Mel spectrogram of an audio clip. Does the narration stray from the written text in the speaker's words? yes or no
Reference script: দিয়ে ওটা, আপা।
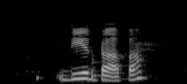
no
